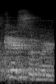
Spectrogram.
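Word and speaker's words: Kisumu: But it's K-I-S-U-M-U. I just pronounce it like a spell. So they told me I was pronouncing it wrong. But I don't remember what they said. So it's kissing me to me.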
